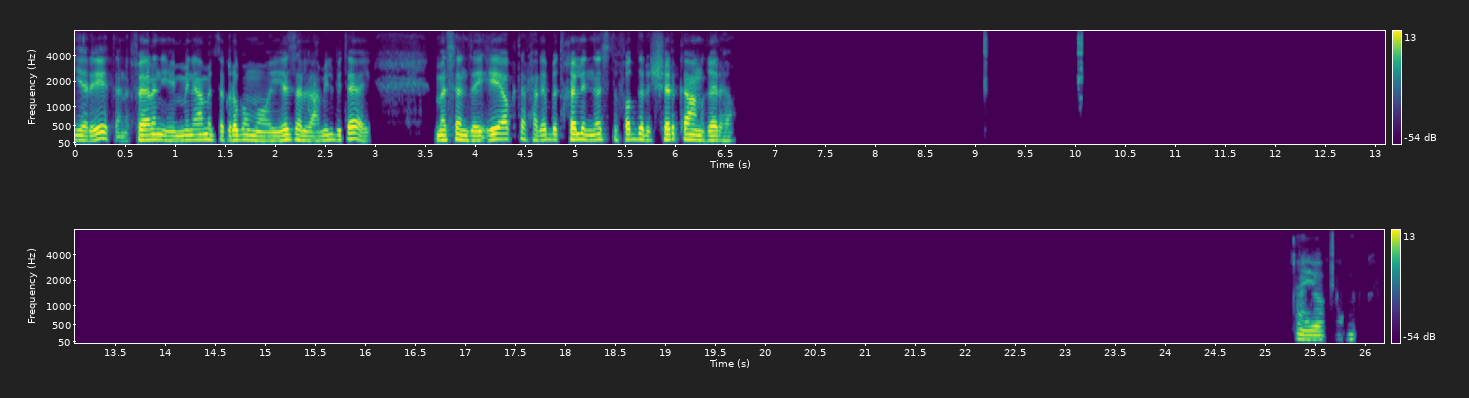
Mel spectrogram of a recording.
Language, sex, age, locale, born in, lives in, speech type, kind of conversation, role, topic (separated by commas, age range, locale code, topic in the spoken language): Arabic, male, 20-24, ar-EG, Egypt, Egypt, read, expert-assistant, asker, مين أنسب أكتر للشركات اللي لسه بتبدأ: استراتيجية التركيز على سوق واحد ولا التوسع في كذا سوق في نفس الوقت؟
